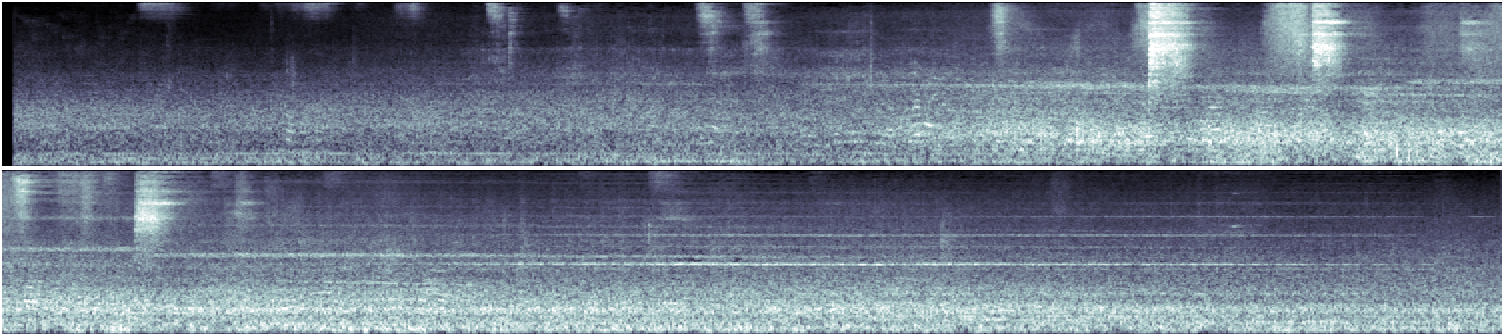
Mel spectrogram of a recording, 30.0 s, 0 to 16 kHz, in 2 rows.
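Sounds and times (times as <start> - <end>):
train wheels rumbling on rails: 1.4 - 30.0
high wheel squeal: 20.2 - 30.0.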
